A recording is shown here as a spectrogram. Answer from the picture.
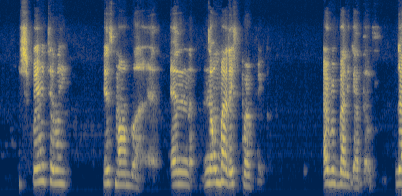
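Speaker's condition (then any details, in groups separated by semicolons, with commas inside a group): Cerebral palsy; uses a wheelchair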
